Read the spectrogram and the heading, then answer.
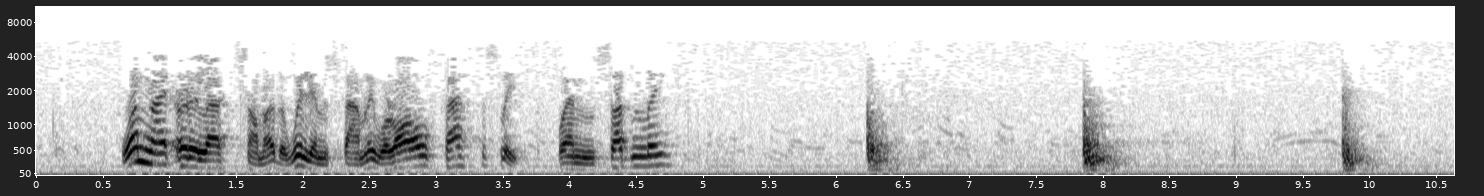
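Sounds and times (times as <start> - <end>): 
speech: 0.6 - 5.0
banging on a door at night: 6.2 - 6.6, 7.8 - 8.3, 9.8 - 10.2.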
